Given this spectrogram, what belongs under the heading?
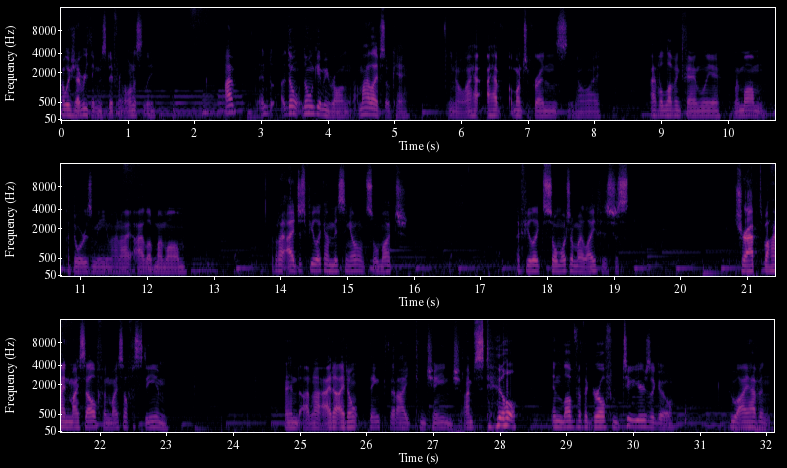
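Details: Stuttering in a man who reports stuttering his words and repeating the same things over and over.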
